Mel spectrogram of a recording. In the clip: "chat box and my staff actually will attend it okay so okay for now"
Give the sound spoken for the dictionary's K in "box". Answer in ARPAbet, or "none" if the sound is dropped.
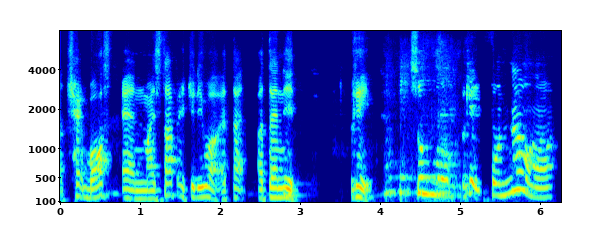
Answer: none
